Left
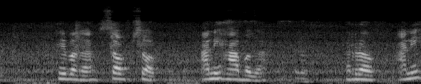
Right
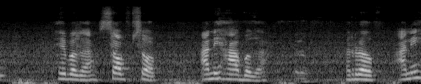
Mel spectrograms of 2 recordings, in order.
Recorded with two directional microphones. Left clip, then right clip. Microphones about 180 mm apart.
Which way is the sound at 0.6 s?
50° right (ahead or behind).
